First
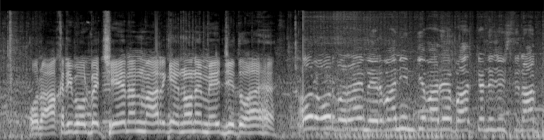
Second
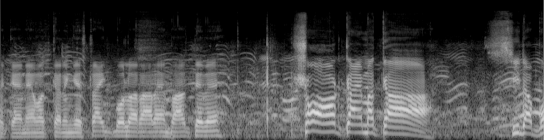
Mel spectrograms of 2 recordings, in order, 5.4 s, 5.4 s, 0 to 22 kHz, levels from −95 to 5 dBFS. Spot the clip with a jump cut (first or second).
first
